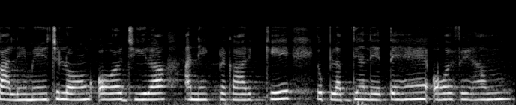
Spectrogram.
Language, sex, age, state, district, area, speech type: Hindi, female, 18-30, Madhya Pradesh, Hoshangabad, urban, spontaneous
